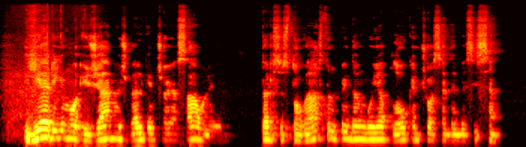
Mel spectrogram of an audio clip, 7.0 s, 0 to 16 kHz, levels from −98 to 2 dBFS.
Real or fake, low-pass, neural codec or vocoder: real; 14.4 kHz; none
